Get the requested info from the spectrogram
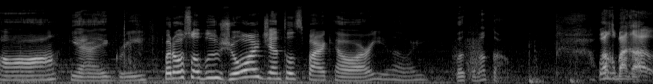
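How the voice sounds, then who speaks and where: A woman at a medium pitch talks at a moderate pace with very wide pitch swings, big swings in loudness, long and frequent pauses, and vocal fry. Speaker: vtuber streamer. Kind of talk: casual gaming livestream chat. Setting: livestream.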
